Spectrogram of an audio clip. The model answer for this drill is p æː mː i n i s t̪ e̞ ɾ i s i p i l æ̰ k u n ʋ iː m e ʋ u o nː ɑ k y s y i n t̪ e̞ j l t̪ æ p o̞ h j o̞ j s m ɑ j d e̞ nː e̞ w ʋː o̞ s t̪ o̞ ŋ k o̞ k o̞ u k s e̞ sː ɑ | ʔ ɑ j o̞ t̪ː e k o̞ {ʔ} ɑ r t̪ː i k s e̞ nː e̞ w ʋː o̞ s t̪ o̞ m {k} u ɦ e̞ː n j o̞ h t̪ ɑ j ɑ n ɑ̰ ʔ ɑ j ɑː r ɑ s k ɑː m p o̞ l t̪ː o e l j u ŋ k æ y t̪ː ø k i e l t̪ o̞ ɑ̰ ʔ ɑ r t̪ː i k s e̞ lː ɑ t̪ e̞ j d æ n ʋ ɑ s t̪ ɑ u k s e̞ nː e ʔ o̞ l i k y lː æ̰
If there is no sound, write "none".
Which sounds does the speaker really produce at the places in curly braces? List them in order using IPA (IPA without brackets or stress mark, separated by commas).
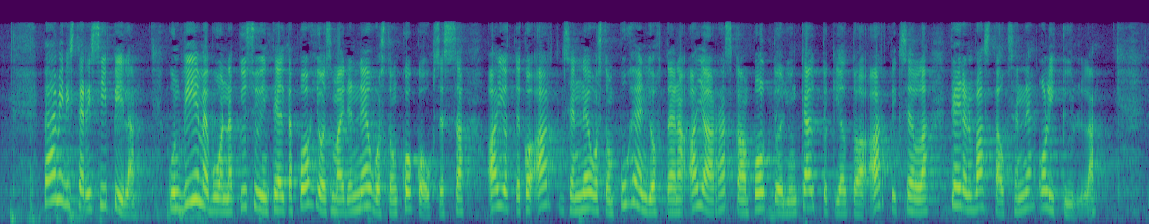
ʔ, p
